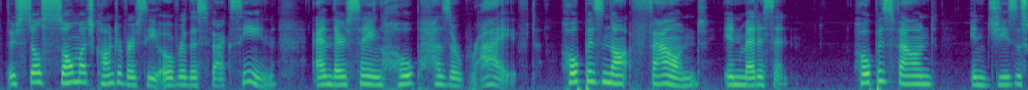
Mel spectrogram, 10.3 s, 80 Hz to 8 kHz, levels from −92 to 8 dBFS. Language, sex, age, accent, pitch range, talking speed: English, female, 20-39, American, 195-255 Hz, 145 wpm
